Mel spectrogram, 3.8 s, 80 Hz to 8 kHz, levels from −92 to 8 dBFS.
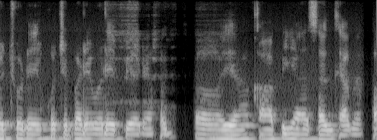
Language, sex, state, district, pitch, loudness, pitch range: Hindi, male, Himachal Pradesh, Shimla, 105 Hz, -17 LUFS, 100-105 Hz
